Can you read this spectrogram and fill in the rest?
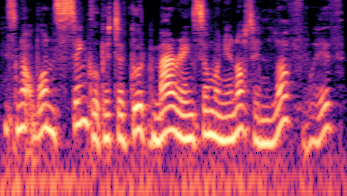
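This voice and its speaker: An actress playing an outspoken, headstrong married farm woman in a radio drama, homely and expressive. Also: medium pitch, normal speed, close to an everyday voice. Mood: earnest. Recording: clear background noise of scene ambience.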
